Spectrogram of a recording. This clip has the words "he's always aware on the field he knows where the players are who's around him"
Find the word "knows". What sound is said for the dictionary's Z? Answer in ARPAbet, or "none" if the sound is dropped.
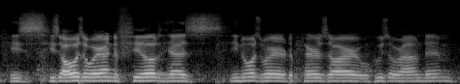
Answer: Z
